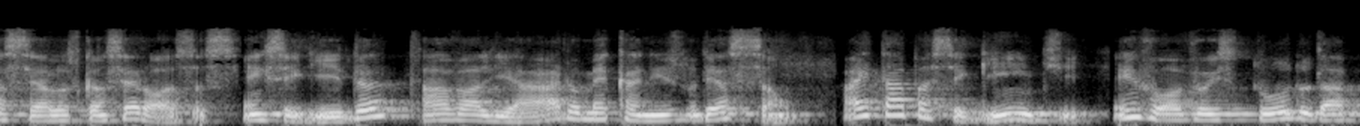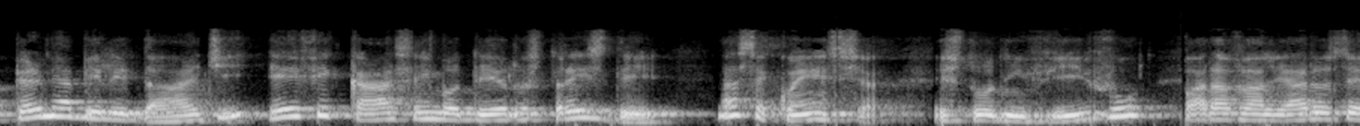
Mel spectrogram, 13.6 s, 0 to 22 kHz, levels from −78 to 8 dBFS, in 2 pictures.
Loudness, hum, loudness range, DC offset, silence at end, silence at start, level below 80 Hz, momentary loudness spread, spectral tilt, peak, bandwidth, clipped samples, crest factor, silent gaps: -12 LUFS; none; 1 LU; 0.1%; 0 s; 0 s; -46 dBFS; 5 LU; -6.5 dB/octave; 0 dBFS; 9.4 kHz; under 0.1%; 10 dB; none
